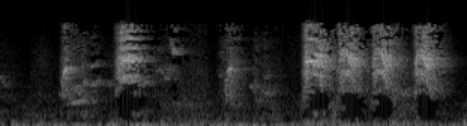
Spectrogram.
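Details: A parrot screeching in coarse, grating bursts, a few spaced calls followed by four loud squawks in quick succession.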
